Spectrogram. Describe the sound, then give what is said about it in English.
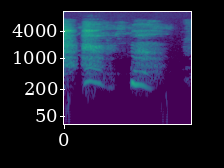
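A woman gagging: two strained, throaty gasping bursts separated by short pauses, with a faint breath at the end and no speech. “Hearing you gag like that”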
